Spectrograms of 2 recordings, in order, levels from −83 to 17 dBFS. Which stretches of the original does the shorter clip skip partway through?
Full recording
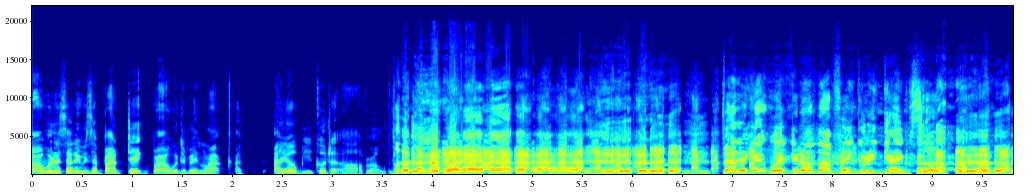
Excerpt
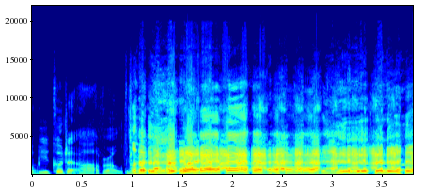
none

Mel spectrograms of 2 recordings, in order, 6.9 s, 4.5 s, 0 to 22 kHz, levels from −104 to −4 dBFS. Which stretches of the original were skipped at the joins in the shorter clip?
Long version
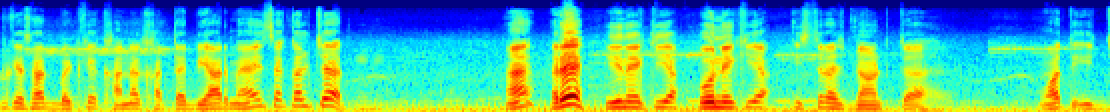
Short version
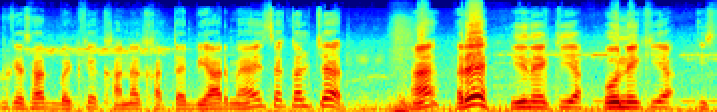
2.3 s to 2.9 s

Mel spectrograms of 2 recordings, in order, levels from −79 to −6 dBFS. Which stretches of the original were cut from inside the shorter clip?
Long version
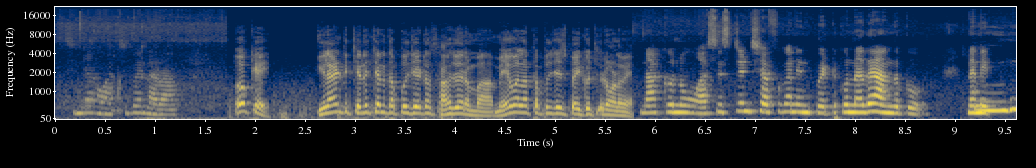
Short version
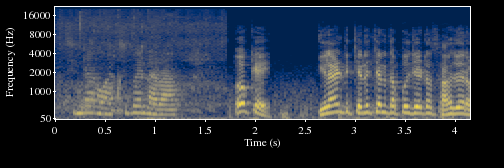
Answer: none

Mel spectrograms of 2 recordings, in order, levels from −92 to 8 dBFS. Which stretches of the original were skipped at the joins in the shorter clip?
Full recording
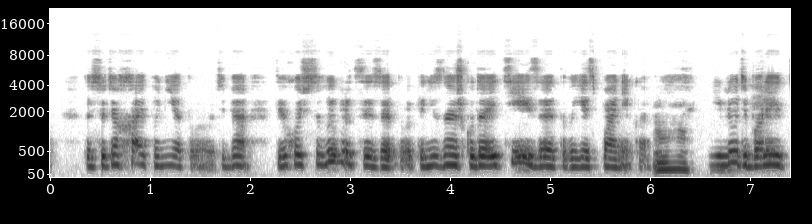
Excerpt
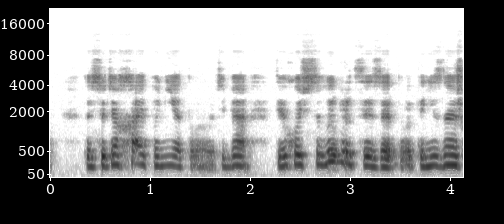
none

